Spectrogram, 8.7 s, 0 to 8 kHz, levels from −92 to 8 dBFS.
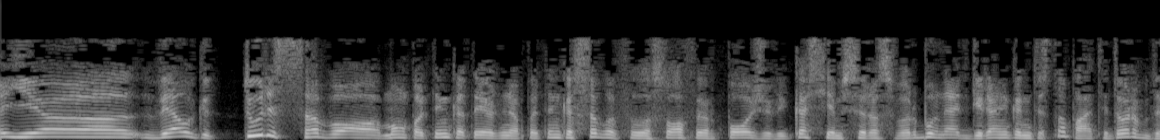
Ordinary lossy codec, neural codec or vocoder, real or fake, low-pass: MP3, 24 kbps; codec, 16 kHz in and 24 kHz out, 0.9 kbps, LongCat-Audio-Codec, four codebook decoder; fake; 7.2 kHz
